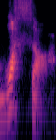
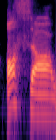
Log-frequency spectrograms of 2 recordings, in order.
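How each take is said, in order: First: The name begins with a 'w' sound. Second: The name begins with a plain 'o' vowel. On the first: The speaker calls it right. "it's really Wasar" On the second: The speaker calls it wrong. "like Osar"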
